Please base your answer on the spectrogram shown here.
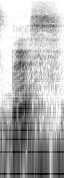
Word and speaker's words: this: It has a short I sound.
